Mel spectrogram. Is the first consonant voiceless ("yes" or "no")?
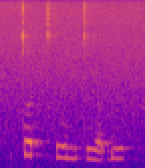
yes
